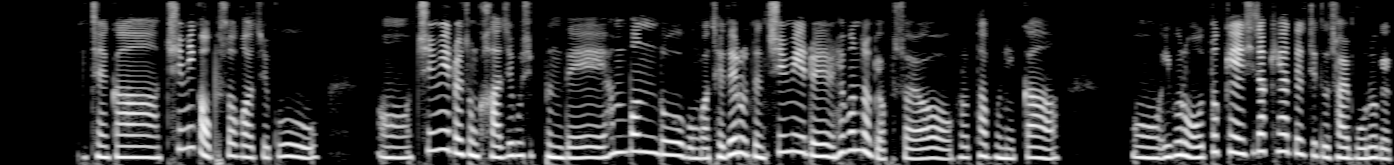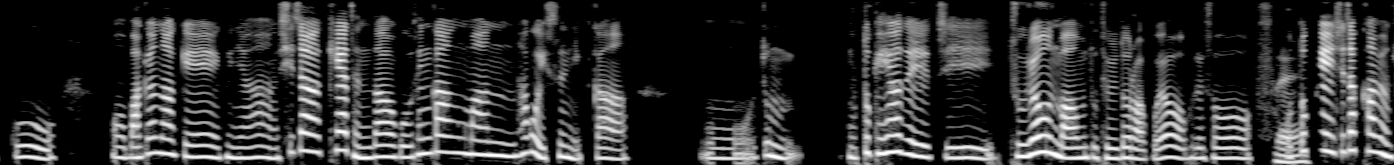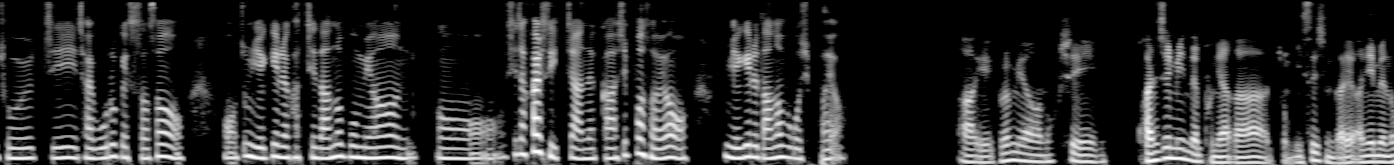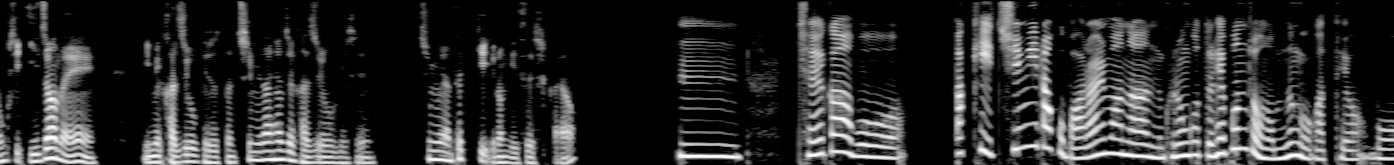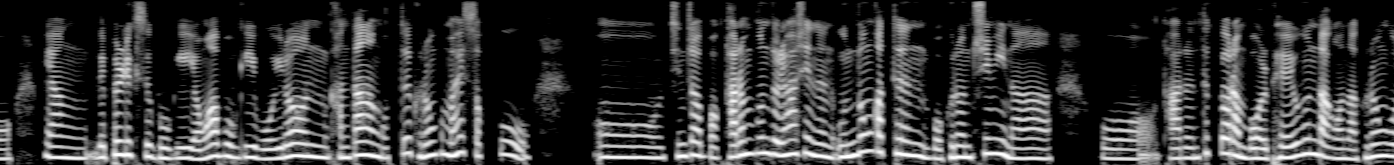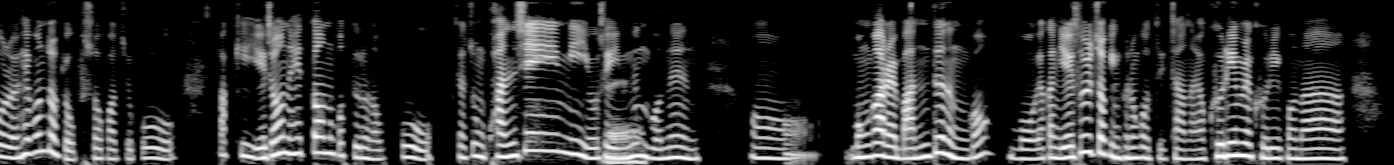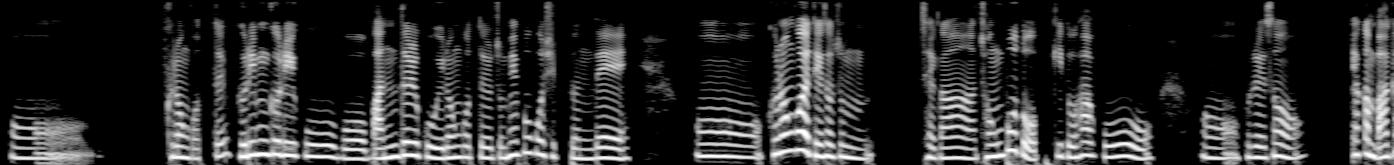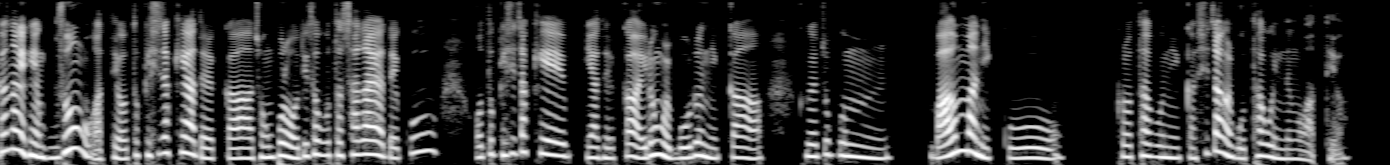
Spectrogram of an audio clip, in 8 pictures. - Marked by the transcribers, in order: none
- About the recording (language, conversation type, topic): Korean, advice, 새로운 취미를 시작하는 게 무서운데 어떻게 시작하면 좋을까요?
